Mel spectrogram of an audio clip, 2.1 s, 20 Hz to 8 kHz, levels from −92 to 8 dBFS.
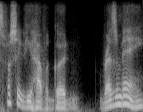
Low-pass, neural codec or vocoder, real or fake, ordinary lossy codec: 7.2 kHz; codec, 16 kHz, about 1 kbps, DyCAST, with the encoder's durations; fake; Opus, 16 kbps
